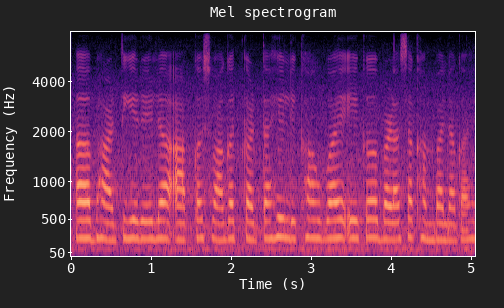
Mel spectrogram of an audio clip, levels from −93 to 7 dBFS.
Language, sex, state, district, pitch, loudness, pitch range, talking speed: Hindi, female, Rajasthan, Churu, 240 Hz, -17 LUFS, 230-245 Hz, 190 wpm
